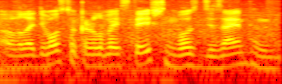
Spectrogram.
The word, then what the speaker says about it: Vladivostok: every day the devos talk take a lot of really different ships oh interesting fact in russia we say vladivostok but in english we pronounce vladivostok vladivostok railway station was designed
